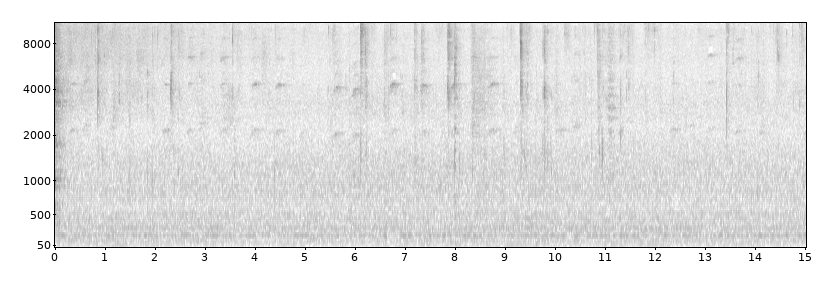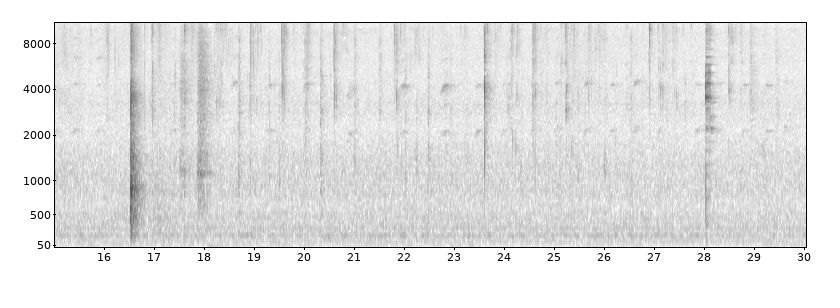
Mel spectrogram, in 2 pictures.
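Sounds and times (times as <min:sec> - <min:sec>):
chewing and wet mixing: 0:00.6 - 0:04.8, 0:05.5 - 0:16.4, 0:17.6 - 0:27.8
steady low hum: 0:27.7 - 0:28.7
knocks against dishes: 0:28.0 - 0:28.3.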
